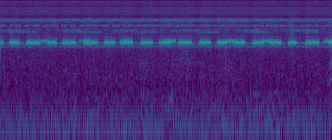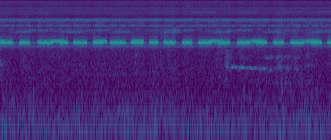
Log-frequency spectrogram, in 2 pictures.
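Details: Grasshoppers keep up a fast, continuous run of shrill tonal chirps, close together for thirteen seconds, with a brief fainter lower whistle near the end and a low rumble beneath.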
